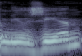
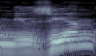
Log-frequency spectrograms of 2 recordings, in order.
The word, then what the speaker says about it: museum: Would you mind to tell me where the museum is? Y fijaos en la pronunciación. Museum. Museum. Hay un sonido z ahí por medio.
